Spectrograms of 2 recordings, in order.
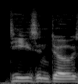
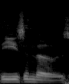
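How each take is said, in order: First: The words begin with a hard d sound. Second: The words begin with a soft th sound. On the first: This is how a tough Brooklyn character talks. "everyone D's and does" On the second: This is the standard way to say it. "instead of these and those"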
